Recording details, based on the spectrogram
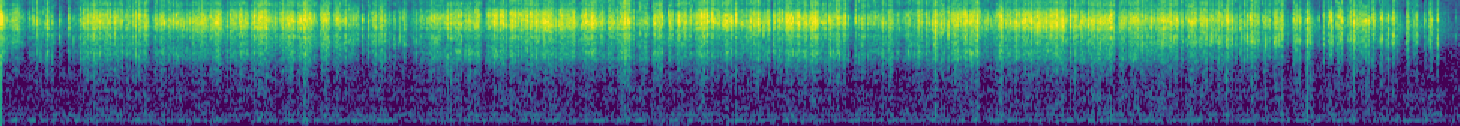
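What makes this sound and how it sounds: Fingertips and nails scratch and rub along the dense, stiff bristles of a small dark-grey rectangular brush. The result is a steady, bright, crackly hiss that swells and dips in loudness, with a faint low hum underneath.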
